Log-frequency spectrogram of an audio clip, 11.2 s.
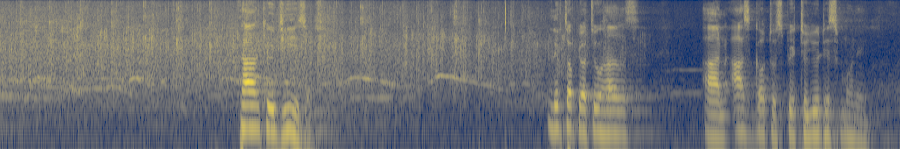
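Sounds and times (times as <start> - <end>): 
church congregation applause: 0.0 - 8.1
speech: 3.0 - 4.1, 6.8 - 8.1, 8.8 - 11.0.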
